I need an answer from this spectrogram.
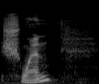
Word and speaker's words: Hsuen: Our handle is Halifax Radio, or you can go to my personal Facebook page at Hsuen, which is pronounced Hsuen, and you can add me as a friend, and I can certainly add you as one of my friends.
